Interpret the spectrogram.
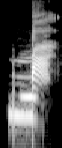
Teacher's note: mim dua bibir dipertemukan dan dirapatkan di ghunah dari rongga hidung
